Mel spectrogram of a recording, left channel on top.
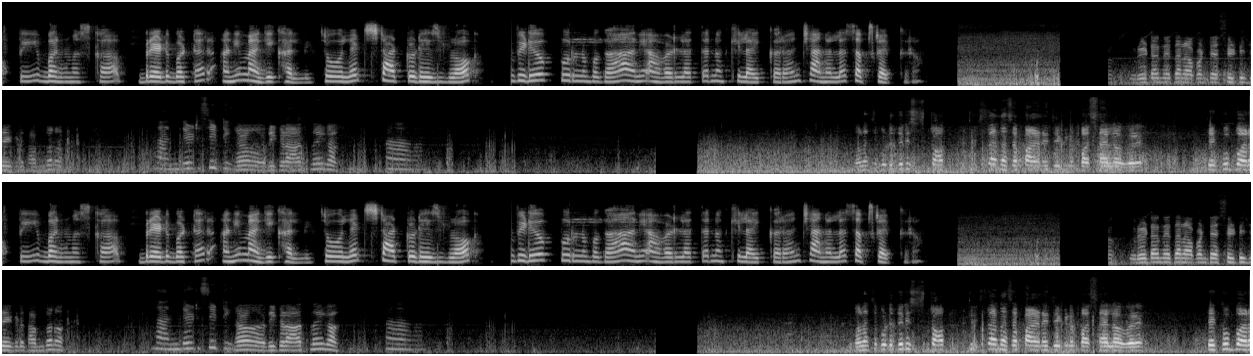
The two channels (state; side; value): normal; both; correlation 0.87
